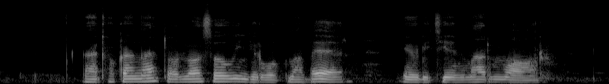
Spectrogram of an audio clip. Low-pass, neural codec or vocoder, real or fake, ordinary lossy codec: none; codec, 44.1 kHz, 2.6 kbps, SNAC; fake; none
